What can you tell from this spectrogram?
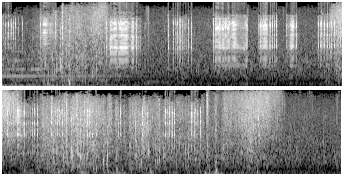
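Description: Fishing reel ratchet clicking as an intro sound effect, in short stop-start bursts, then a longer rasping run that drops away near the end.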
